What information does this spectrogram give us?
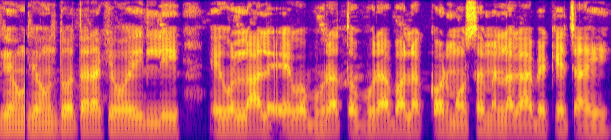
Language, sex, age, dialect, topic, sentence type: Magahi, male, 18-24, Western, agriculture, question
